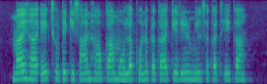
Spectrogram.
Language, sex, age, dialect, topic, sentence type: Chhattisgarhi, female, 18-24, Western/Budati/Khatahi, banking, question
